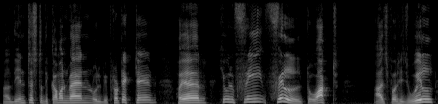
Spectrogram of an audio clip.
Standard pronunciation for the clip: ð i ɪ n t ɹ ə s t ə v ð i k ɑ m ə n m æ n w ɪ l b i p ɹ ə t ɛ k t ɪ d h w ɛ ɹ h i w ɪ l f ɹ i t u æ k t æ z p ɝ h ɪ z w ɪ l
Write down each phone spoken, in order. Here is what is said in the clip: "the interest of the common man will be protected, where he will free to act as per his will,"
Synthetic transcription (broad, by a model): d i ɪ n t ɹ ə s t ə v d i k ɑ m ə n m æ n w ɪ l b i p ɹ ə t ɛ k t ɪ d h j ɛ ɹ h i w ɪ l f ɹ i t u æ k t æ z f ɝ h ɪ z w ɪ l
